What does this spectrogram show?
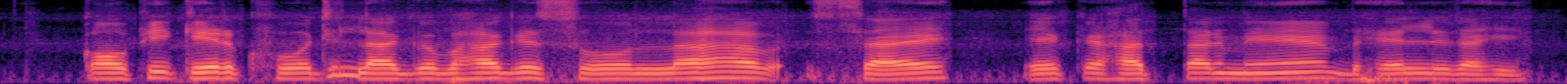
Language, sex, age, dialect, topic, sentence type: Maithili, male, 18-24, Bajjika, agriculture, statement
